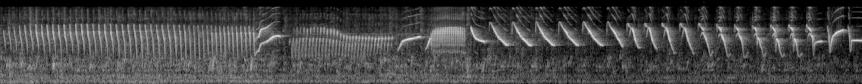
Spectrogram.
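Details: Canary tutor song used as therapy for birds that sing little. A long, grating buzzy rattle and a few upslurred whistles lead into a steady trill of sharp descending notes, repeated about three times per second.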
